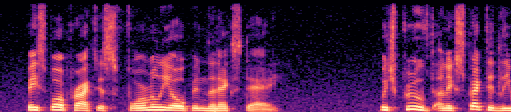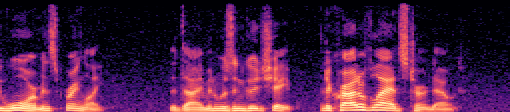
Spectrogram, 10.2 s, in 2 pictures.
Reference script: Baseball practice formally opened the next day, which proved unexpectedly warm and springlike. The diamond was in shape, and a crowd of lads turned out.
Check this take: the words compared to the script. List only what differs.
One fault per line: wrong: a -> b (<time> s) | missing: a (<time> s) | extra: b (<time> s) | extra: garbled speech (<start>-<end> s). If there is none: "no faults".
extra: good (7.5 s)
